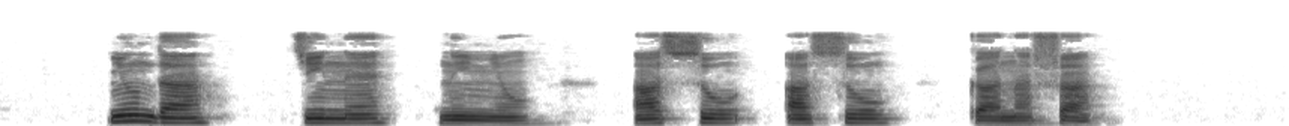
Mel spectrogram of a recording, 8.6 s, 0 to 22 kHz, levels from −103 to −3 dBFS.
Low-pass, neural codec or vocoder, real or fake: 7.2 kHz; none; real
